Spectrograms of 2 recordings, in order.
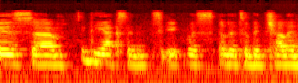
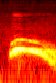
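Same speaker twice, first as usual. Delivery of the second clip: high, loud "woo"; long high-pitched cheer; excited whoop; 12 dB louder than usual. Real, not acted. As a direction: whoop with delight. Mock excitement at CSS arriving.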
